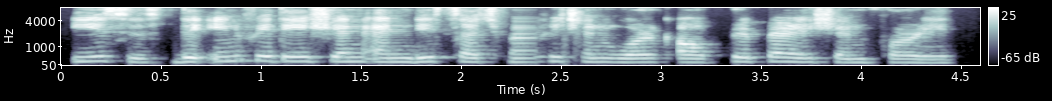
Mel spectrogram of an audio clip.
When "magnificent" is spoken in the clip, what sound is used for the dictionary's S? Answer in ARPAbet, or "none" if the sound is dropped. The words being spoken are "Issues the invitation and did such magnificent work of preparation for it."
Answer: SH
